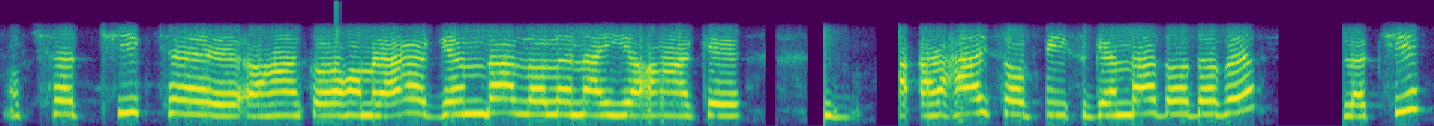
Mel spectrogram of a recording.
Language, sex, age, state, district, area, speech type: Maithili, female, 30-45, Bihar, Darbhanga, urban, conversation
